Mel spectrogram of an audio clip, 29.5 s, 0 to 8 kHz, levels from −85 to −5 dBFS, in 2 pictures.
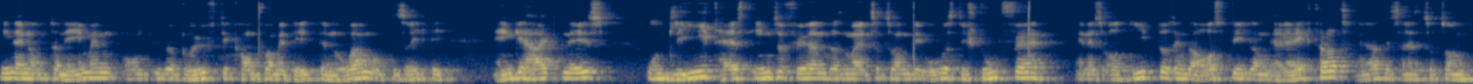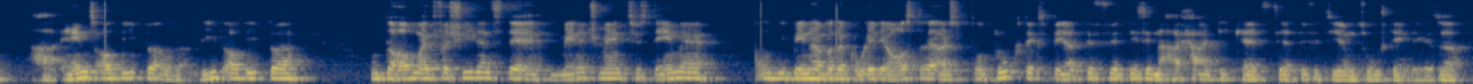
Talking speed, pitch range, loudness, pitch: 120 wpm, 120-140 Hz, -27 LUFS, 130 Hz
